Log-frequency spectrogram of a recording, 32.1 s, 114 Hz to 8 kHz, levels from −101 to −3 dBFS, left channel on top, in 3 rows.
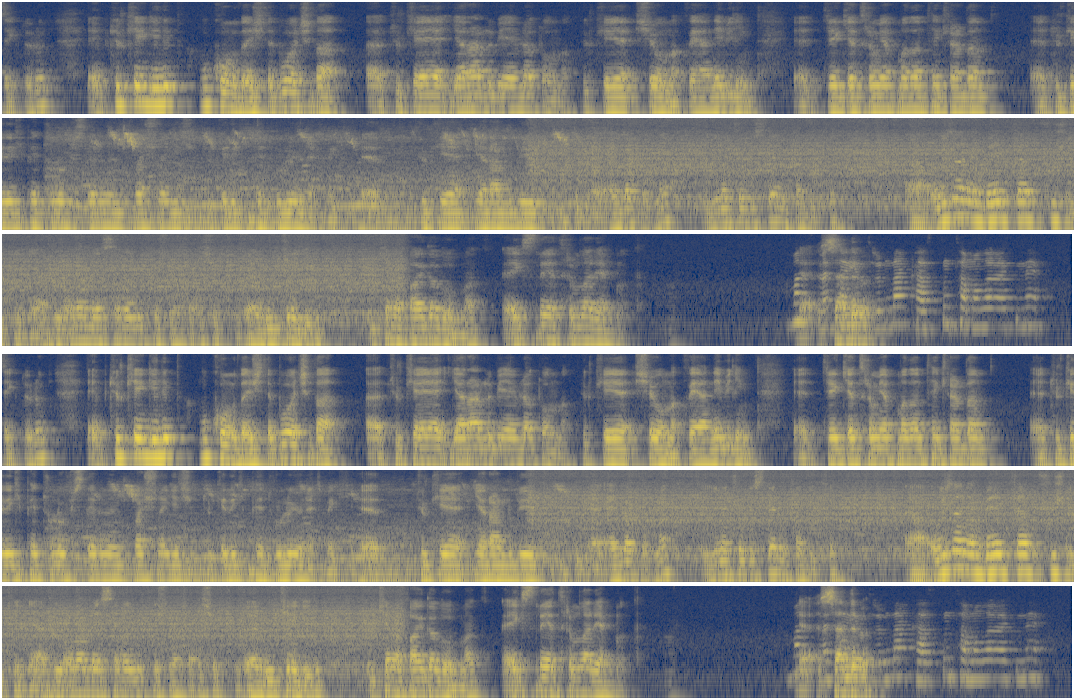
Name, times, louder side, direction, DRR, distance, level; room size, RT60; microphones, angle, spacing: voice 1, 0.0-1.7 2.0-3.4 3.6-9.9 10.3-14.6 14.9-16.1 16.6-17.4 17.7-19.1 19.8-24.7 25.1-27.7 29.4-30.1, right 3 dB, 55° right, 6 dB, 0.6 m, -26 dB
sound 1, 11.1-17.5, left 2 dB, 25° left, 0.4 m, -35 dB
sound 2, 16.0-25.5, right 2 dB, 15° right, 0.7 m, -33 dB
voice 2, 29.3-31.8, left 3 dB, 60° left, 4 dB, 0.7 m, -37 dB
4.4 x 2.2 x 3.3 m, 0.44 s
head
